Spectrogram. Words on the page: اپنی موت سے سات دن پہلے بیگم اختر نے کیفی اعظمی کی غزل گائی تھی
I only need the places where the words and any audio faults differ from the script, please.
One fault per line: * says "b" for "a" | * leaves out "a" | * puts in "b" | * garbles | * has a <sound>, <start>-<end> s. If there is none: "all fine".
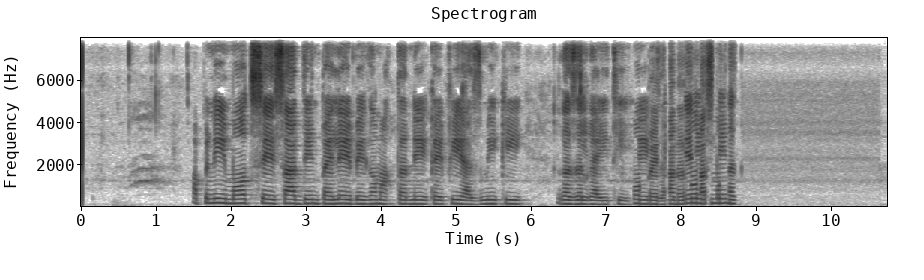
* garbles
